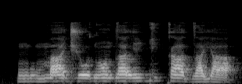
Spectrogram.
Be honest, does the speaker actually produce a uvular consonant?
no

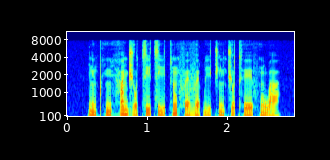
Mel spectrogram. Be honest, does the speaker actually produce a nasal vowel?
yes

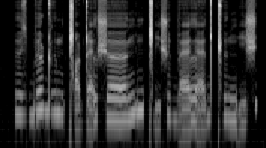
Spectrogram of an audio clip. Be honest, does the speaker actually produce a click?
yes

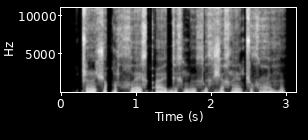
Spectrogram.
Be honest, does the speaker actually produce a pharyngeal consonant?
yes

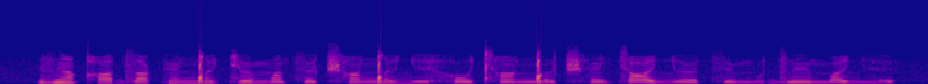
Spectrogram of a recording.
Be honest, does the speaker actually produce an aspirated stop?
yes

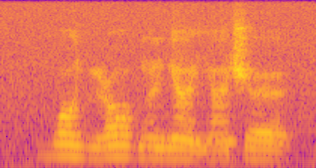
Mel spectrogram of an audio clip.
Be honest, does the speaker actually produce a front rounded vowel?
yes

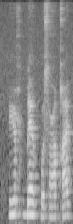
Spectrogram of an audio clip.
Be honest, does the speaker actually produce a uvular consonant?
yes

